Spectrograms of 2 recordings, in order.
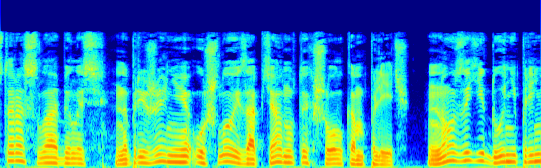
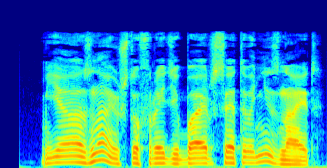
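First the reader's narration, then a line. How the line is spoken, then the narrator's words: Dry reply. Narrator (Russian): сухо ответил Бренди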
